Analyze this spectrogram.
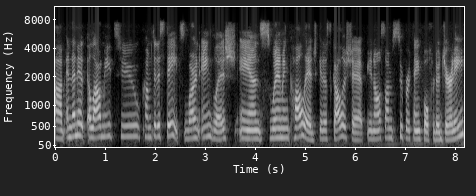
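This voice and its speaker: A woman in a Quebec accent, fairly high in pitch, at a moderate pace with hardly any pauses. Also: ordinary pitch variation. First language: French. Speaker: pre and postnatal fitness coach. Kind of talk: casual interview.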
